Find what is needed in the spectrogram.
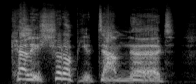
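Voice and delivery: very loud, rasping, rough high cartoon shout. During a chat about Doctor Who lore, a line in a Bakugan voice. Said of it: "That's my Bakugan voice".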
